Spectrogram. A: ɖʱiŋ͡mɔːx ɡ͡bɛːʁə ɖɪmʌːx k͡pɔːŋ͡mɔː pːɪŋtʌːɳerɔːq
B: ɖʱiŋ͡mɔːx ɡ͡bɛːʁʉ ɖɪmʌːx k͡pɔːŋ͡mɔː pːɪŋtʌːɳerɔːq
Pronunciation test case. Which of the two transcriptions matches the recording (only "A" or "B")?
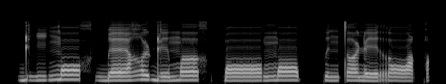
B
